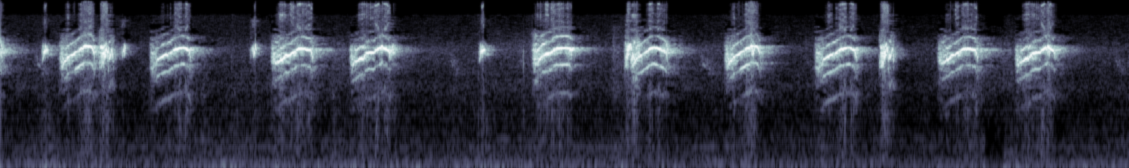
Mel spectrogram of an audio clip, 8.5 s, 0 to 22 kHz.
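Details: Male and female Javan munia lure call meant to attract small birds. Regular high-pitched squeaky chirps with a rising-falling curve come roughly every 0.6 seconds, with short faint ticks between them.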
